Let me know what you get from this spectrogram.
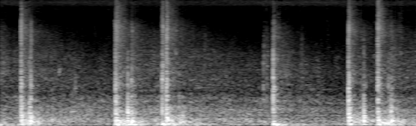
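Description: Aerial firework shells bursting overhead: about eight sharp bangs at uneven intervals, some in quick pairs, each trailing off in a short echoing rumble.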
